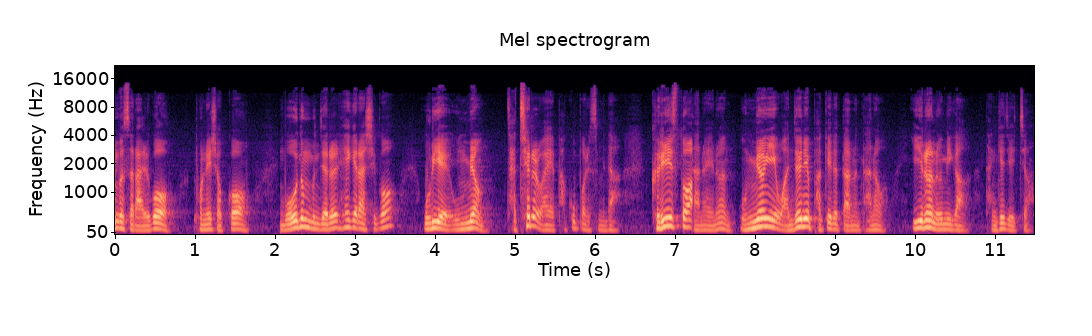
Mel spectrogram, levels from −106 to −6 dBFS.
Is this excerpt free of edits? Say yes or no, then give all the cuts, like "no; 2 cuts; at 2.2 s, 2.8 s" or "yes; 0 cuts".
no; 4 cuts; at 1.0 s, 2.1 s, 7.2 s, 7.7 s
